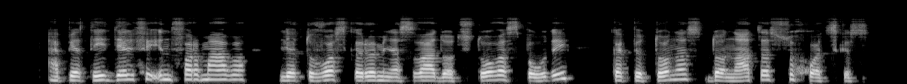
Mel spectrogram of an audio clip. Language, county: Lithuanian, Šiauliai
